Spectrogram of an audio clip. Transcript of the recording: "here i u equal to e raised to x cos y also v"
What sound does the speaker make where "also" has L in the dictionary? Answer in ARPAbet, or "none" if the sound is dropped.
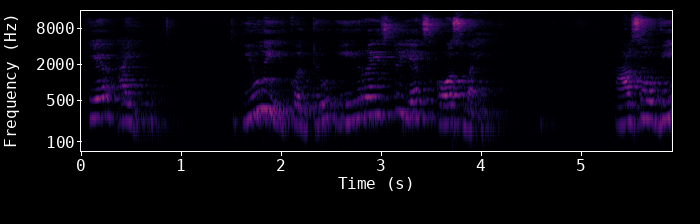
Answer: none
